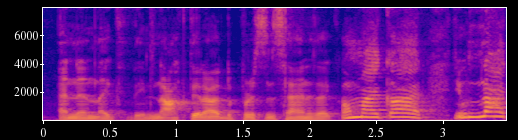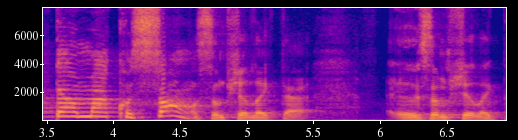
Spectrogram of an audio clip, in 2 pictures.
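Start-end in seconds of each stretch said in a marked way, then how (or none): 2.2-4.7 high-pitched frantic outburst; tweaking movie character. Retold or imitated. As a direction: imitate someone freaking out, voice shooting way up. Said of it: "The man was tweaking over a croissant".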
